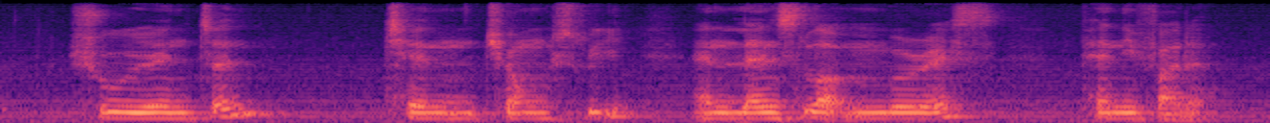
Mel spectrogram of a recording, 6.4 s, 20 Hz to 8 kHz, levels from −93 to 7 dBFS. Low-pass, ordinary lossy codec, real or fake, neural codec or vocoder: 7.2 kHz; none; fake; vocoder, 24 kHz, 100 mel bands, Vocos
